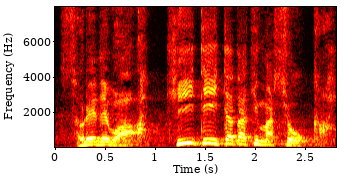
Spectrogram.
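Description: An actor playing an amiable, doddering old judge in a comic courtroom skit, speaking ceremoniously and theatrically. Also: male voice, high-pitched, big pitch swings, normal speed, noisy background. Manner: ceremonious, theatrical, absent-minded. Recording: reverberant concert hall, faint music.

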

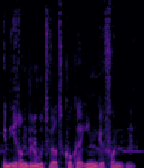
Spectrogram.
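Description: A man's voice: medium pitch, sing-song, fairly quick, heavy background noise. A man reading scripted true-crime narration as a documentary narrator.

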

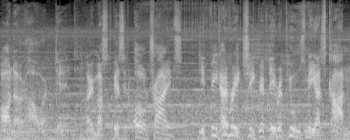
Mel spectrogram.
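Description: Proud orc war leader, heavy growl, slow, declamatory, vengeful, video game, loud music. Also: male voice, mid-range voice, very animated, exaggerated voice. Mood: commanding. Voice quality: gravelly. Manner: terse, declamatory. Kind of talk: video game cutscene acting.

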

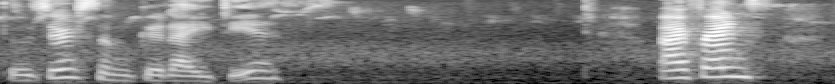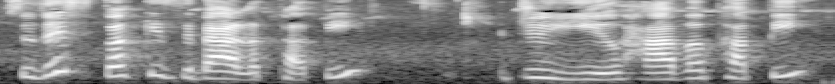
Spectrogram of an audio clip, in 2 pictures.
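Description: High, bright young woman reading to children. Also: normal speed, slight background noise. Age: young adult. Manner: expressive, asks the child listener questions. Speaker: children's read-aloud host. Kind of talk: interactive storybook read-aloud for children. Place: outdoors in a garden or patio.

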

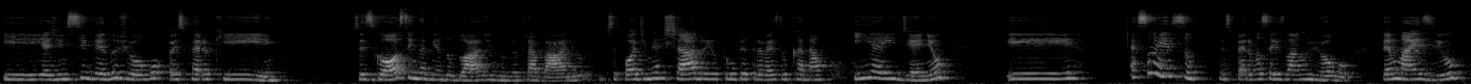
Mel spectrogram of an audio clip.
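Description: A young woman with a Brazilian accent speaks in a brightly raised voice, gushing and upbeat. Her words bounce around a small, roomy space picked up from desk distance. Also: a little high, moderate pace. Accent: Brazilian Portuguese. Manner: upbeat, gushing, lots of "incrível". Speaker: fan dub voice actress. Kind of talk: casual testimonial to camera. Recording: roomy echo.

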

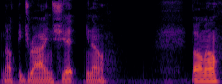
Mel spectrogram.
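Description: A young man vlogging casually from his bedroom, hoarse after a night out, talking in a laid-back, slangy, rambling way. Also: very deep voice, takes it slowly, darkish tone. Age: young adult. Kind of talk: casual vlog talk to camera. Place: bedroom, indoors. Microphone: phone held at arm's length.

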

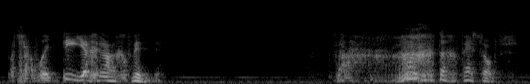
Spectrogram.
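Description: An actor playing an indignant, scornful professor in a radio play, mocking and oratorical. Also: male voice, sits high, animated, takes it slowly, gravelly, a bit bright, breathy edge, exaggerated voice. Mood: angry, threatening. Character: scornful, indignant professor, a husband defending his household. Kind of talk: Dutch radio play acting. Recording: dull old radio recording.

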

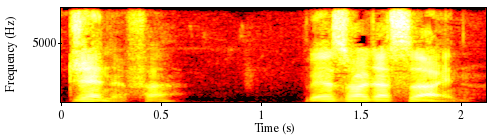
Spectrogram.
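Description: A man's voice: medium pitch, animated, measured pace, sharp tone. An actor playing a sinister male hermit in a horror audio drama, with silky, mocking politeness. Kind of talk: radio drama acting.

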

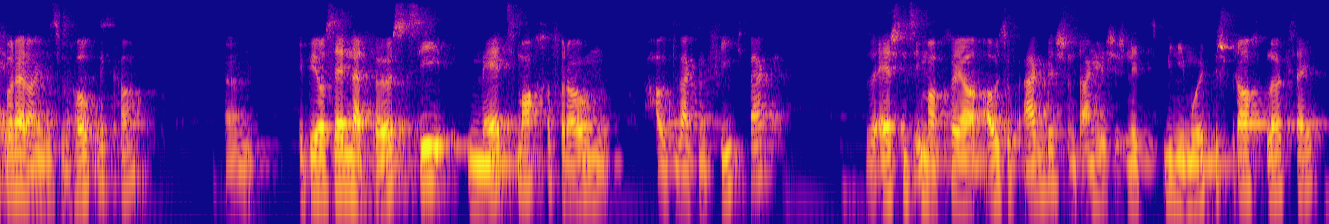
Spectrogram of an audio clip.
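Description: A man's voice: fairly low pitch, normal speed. Swiss German man, echoey dull sound. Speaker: interview guest, social media creator. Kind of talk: casual interview chat. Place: small room indoors on a video call. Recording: echoey, dull video-call sound, music behind.

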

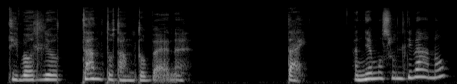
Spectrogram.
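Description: A woman voicing a doting, clingy motherly spider-woman in an ASMR roleplay, speaking softly and affectionately with whispery stretches. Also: fairly high pitch, expressive, unhurried. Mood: tender, playful. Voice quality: soft, breathy with whispery stretches. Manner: cooing, affectionate, giggly, pet names.

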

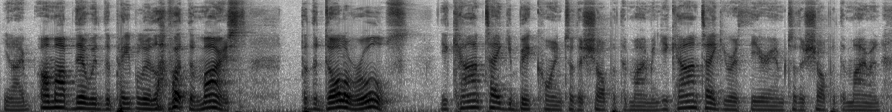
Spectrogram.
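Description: Croaky, worn-out Australian man; casual rambling vlog commentary, lots of fillers. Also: mid-range voice, expressive, a little fast. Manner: rambling, filler-heavy, many restarts. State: croaky, tired voice. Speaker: crypto vlogger. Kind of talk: casual screen-share commentary.

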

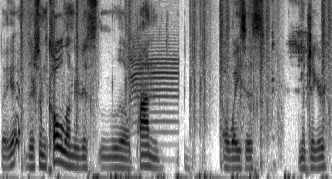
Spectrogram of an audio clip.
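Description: A man's voice: medium pitch, moderate pace, background noise. A man chatting casually and jokingly while playing a co-op game. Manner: relaxed, joking. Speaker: co-op game player. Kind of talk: casual gameplay chat.

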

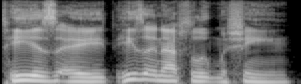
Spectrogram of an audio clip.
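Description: A man's voice: mid-range voice, normal speed, clean tone, dry recording, studio quality. A young man in his twenties co-hosting a casual sports talk show, chiming in with opinions and stammered restarts. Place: small studio with foam panels. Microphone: studio mic on arm.

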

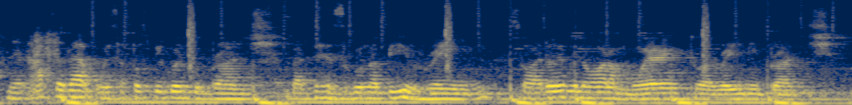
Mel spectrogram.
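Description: A woman's voice: a bass voice, fairly even intonation, fast talker. A woman in her thirties from Tanzania, chatting casually and informally to camera as a vlogger. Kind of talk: casual vlog chat to camera. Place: home interior, open living room and kitchen. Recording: roomy echo, music underneath.

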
